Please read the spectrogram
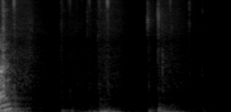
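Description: A few faint keystrokes on a computer keyboard, spaced roughly half a second apart, as a word is typed.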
